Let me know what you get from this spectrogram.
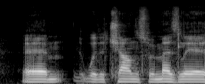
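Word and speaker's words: Meslier: with a chance for mesli a silent s had a good save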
